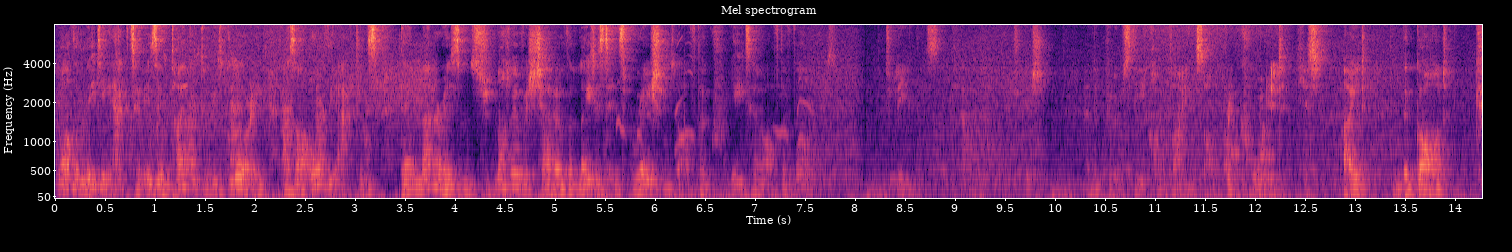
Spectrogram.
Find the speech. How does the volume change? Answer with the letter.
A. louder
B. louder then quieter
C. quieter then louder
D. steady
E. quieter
C.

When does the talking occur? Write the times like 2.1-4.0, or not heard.
0.0-14.2.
